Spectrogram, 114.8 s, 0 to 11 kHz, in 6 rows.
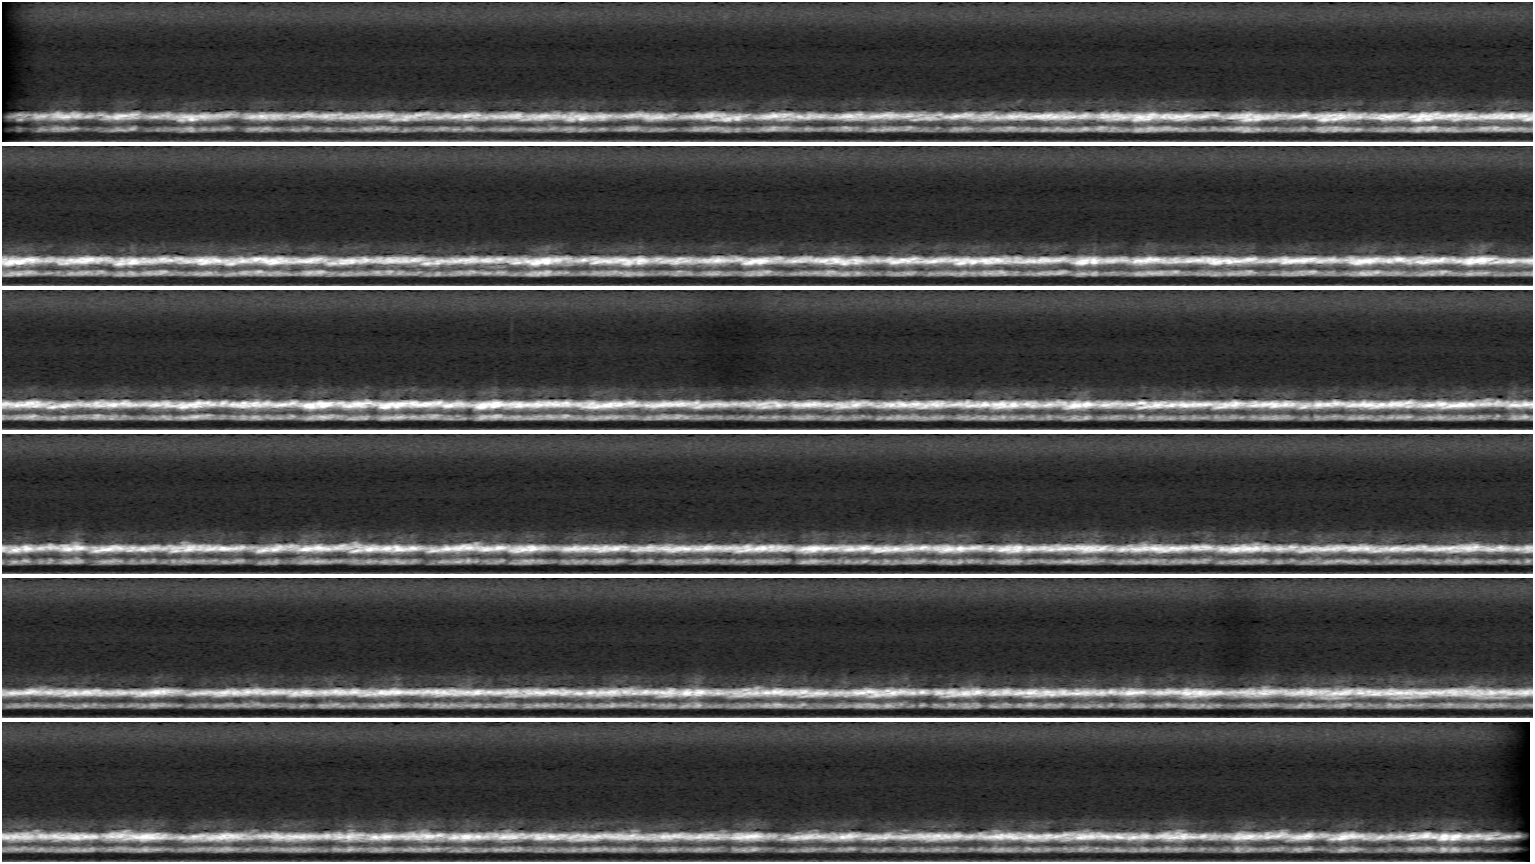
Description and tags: Pacific tree frogs (Pseudacris regilla) in a disused quarry. Some background noise from wind in nearby trees. Recorded with an Olympus LS-14.
pond, nature, wildlife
